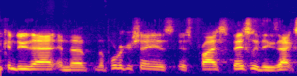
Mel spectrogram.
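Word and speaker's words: porte-cochère: So we have a question about building a porta cachet. Is that how you pronounce that, Eric?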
